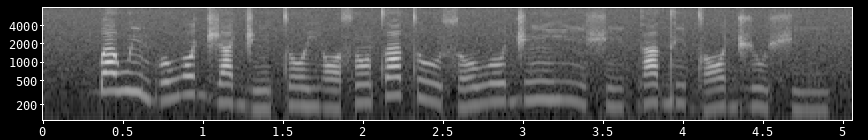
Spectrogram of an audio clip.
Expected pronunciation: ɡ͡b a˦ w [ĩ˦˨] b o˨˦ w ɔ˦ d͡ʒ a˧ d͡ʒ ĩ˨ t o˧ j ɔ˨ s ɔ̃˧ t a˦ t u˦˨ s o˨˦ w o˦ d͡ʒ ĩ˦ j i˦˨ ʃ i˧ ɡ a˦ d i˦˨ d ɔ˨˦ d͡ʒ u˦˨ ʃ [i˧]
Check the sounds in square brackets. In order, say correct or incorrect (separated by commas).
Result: correct, correct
